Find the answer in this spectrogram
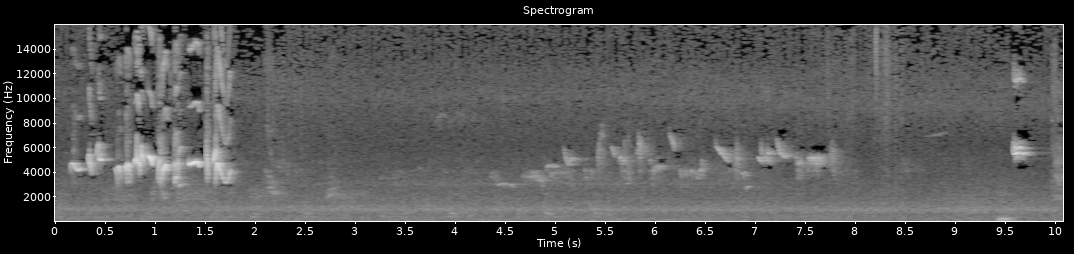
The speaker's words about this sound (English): Loads of bird activity this morning. The difference in daylight is the birds are now down at the feeders when I come out.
